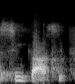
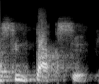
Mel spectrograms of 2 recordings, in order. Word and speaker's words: sintaxe: Olha como é que se pronuncia sintaxe. Não é sintaxe. Isso a gente vai estudar hoje. A pronúncia de algumas palavras. Então, o X, tá? Sintaxe. Então, ele não tem som de CS, de KS, né?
